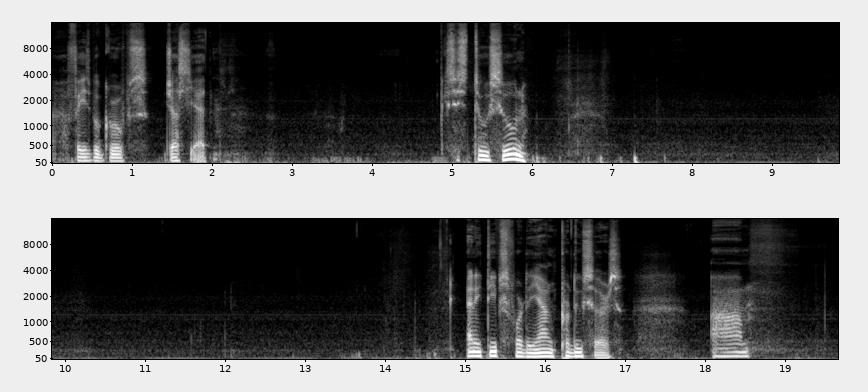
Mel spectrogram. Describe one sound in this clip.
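A man talks casually into a nearby microphone, in bursts with pauses.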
